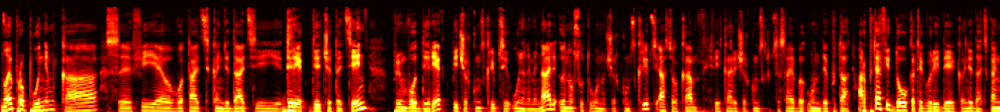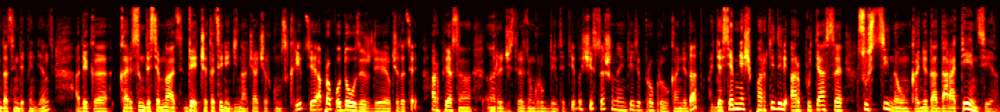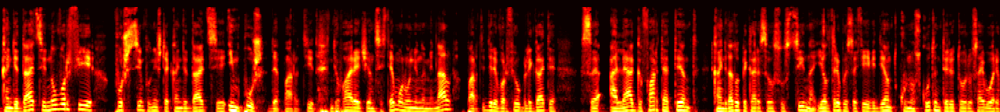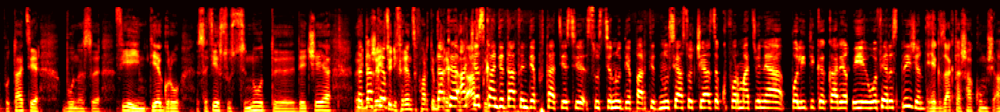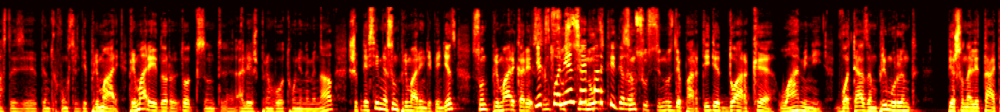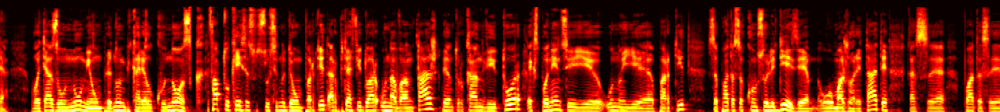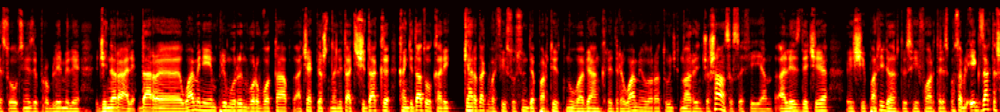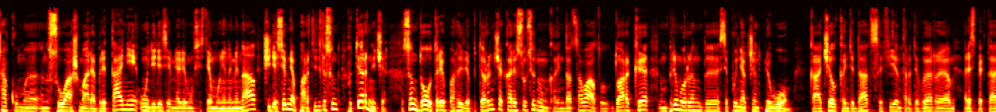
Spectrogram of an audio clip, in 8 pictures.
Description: În dialog cu deputatul Sergiu Sîrbu (PD)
